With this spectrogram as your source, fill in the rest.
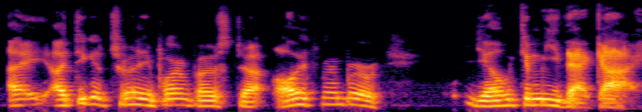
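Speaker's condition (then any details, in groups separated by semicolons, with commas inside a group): Friedreich's ataxia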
